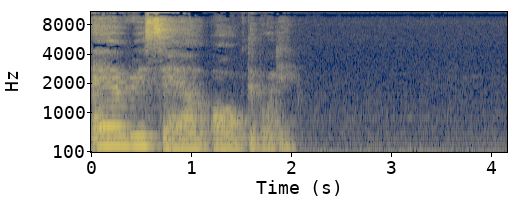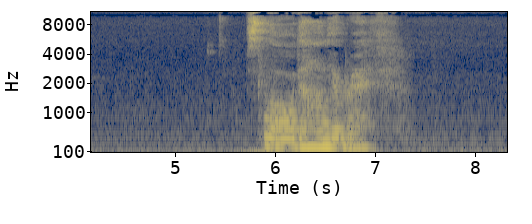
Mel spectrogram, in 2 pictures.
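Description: A woman speaks calmly and slowly, close by, in two short phrases with pauses between.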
